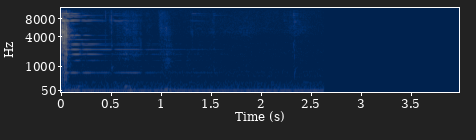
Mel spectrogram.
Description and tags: Heatsink Small - 32 - Audio - Audio 32
Various samples of a large and small heatsink being hit. Some computer noise and appended silences (due to a batch export).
